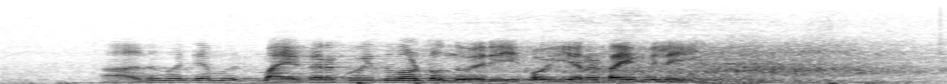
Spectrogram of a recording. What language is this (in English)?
Malayalam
